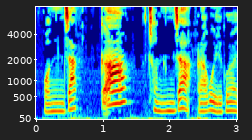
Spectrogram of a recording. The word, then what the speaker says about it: 원자가 전자: 이거 읽을 때 발음부터 조심해야 돼. 원자가 전자라고 읽으면 땡. 원자가 전자라고 읽어야 되고 여기는 가운데는 띄어쓰기를 해줘야 제대로 된 단어입니다.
